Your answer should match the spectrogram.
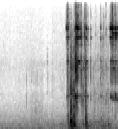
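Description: A set of car keys jangling, starting suddenly about a second and a half in.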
